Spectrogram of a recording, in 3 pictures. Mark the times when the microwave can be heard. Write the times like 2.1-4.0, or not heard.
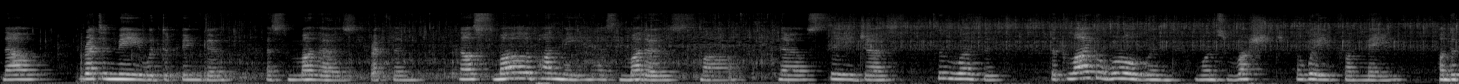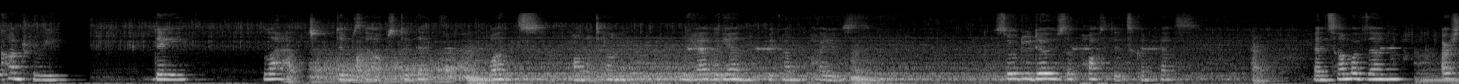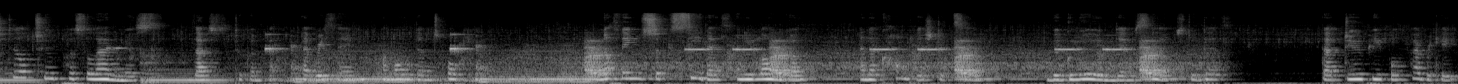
17.4-41.4.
